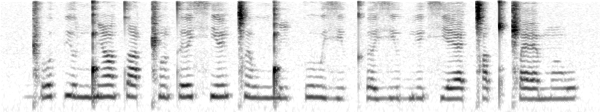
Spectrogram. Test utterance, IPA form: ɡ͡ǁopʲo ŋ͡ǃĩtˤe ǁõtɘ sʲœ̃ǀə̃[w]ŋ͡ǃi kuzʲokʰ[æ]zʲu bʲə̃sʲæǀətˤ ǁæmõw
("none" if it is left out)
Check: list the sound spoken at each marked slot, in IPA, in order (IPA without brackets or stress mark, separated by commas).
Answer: w, ə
